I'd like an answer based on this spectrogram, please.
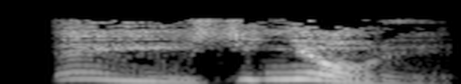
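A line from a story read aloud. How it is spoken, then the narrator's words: Exclaimed. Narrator (Italian): esclamò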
